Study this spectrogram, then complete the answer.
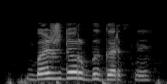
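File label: "бӧждор быгӧртны", Komi-Zyrian, female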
